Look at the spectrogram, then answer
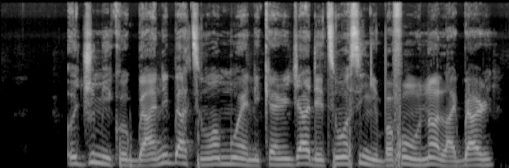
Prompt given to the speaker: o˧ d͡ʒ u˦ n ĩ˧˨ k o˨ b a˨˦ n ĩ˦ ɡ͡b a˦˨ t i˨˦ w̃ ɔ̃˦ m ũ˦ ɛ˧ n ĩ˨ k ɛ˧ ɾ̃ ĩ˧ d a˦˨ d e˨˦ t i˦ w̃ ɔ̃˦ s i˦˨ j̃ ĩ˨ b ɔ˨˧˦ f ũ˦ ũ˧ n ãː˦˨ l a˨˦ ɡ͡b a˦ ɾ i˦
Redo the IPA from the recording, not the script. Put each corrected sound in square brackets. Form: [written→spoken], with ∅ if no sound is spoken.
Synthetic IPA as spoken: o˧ d͡ʒ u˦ [n→m] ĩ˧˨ k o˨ [b→ɡ͡b] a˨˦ n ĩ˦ ɡ͡b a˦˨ t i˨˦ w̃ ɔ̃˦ m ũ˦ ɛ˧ n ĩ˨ k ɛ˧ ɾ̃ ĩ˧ [d→d͡ʒ] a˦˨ d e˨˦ t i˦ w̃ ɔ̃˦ s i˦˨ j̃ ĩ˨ b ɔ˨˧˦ f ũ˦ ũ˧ n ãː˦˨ l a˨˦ ɡ͡b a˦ ɾ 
